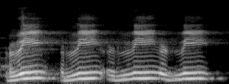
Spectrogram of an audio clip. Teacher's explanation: देखो ऐसे वर्ण जिनको बोलते हुए हमारी जिह्वा ऊपर की ओर हल्की सी मुड़ जाती है, ऐसे वर्ण क्या कहलाते हैं, मूर्धन्य वर्ण कहलाते हैं।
